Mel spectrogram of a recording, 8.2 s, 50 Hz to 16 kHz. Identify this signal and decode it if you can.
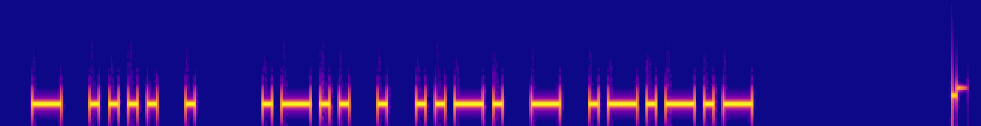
Morse code, heard as a keyed tone, about 15 wpm, 700 Hz. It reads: THE LEFT.
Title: Sentences from Top 1000 Words - Review Part 2 - 15wpm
